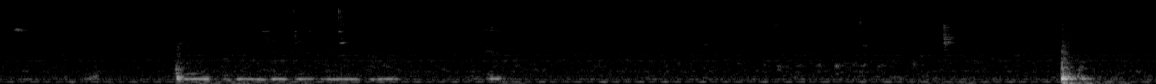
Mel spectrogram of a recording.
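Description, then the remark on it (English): Wine glugs from a bottle into a glass in a short burst of gurgling pours, followed by a quiet hum and a sharp knock near the end. “Did you guys hear that pour? That lovely, lovely pour.”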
